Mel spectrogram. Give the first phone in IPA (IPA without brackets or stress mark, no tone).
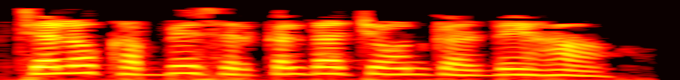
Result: t͡ʃ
